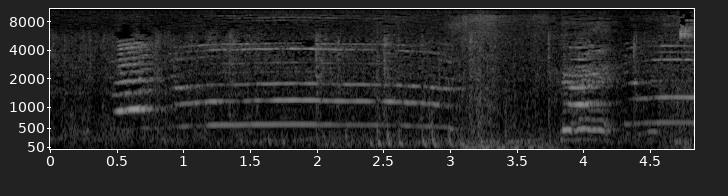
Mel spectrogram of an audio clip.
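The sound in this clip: A train runs on rails, its steady rumble carrying on throughout with a few sustained tonal lines above it, while people talk over it.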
